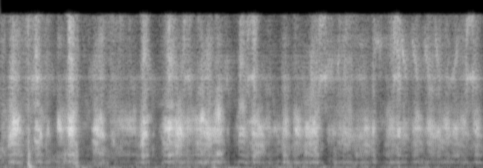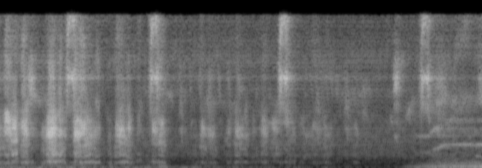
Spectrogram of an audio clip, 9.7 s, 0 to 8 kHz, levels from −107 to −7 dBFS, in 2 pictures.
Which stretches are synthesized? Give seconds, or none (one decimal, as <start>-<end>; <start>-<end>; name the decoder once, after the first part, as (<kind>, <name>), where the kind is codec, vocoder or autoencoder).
0.0-9.7 (vocoder, WaveNeXt)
